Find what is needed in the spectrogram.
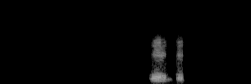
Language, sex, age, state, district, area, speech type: Santali, male, 45-60, West Bengal, Birbhum, rural, conversation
